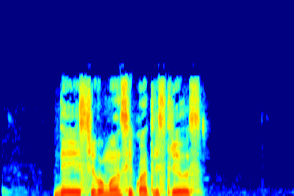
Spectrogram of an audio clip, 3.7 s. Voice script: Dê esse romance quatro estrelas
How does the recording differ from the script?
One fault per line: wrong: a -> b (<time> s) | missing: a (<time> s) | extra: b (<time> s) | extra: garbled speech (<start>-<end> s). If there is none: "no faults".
wrong: esse -> este (0.9 s)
